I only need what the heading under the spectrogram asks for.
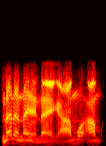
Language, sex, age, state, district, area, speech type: Odia, male, 45-60, Odisha, Rayagada, rural, conversation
